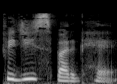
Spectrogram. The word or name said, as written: फ़िजी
